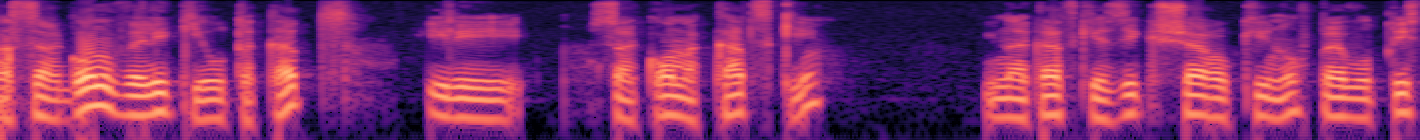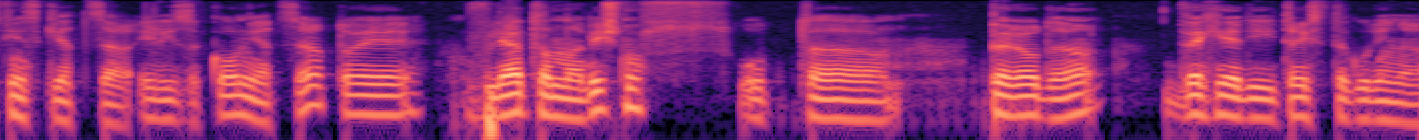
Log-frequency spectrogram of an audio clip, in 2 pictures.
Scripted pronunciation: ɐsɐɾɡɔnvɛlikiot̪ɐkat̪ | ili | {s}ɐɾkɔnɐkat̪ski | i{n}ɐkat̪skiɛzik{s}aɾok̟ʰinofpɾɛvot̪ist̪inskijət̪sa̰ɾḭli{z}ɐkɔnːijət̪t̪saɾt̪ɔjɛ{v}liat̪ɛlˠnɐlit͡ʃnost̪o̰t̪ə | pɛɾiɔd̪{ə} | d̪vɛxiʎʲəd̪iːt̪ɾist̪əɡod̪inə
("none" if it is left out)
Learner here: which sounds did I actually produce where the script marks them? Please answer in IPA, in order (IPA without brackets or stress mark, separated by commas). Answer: s, n, ʃ, z, v, ə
